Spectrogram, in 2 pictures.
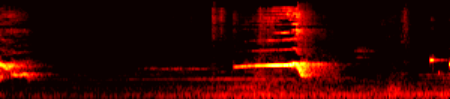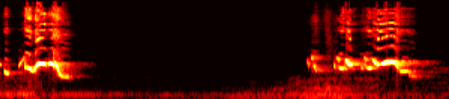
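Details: Black-naped oriole song used as a lure for catching birds: fluid whistled phrases, a drawn-out rising whistle, then slurred, looping liquid notes, three phrases spaced about three to four seconds apart, over a faint low hum.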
